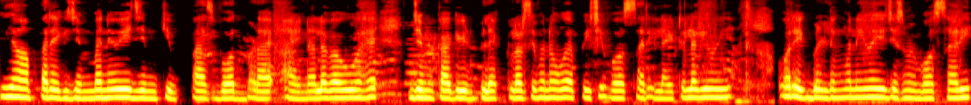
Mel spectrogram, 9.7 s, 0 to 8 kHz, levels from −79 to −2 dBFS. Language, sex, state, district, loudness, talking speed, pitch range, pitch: Hindi, female, Uttar Pradesh, Hamirpur, -16 LUFS, 260 wpm, 210-235 Hz, 225 Hz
